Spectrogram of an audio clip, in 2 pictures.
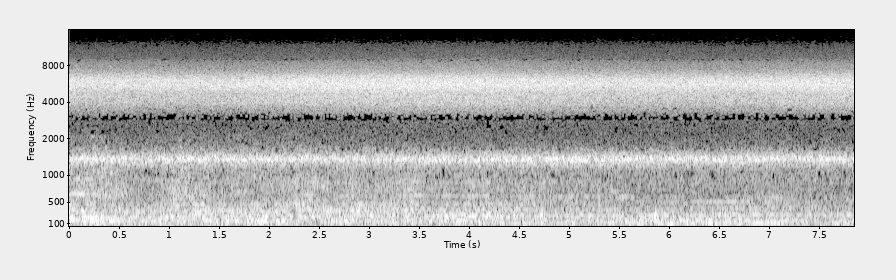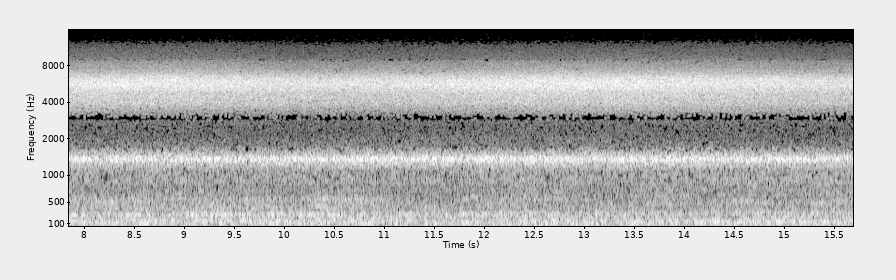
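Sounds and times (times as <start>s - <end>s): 
low droning tone: 0.0s - 5.3s
17-year periodical cicadas buzzing: 0.0s - 15.6s.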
